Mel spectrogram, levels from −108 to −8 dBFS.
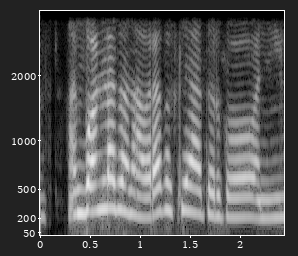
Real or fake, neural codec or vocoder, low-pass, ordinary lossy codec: fake; codec, 24 kHz, 3.1 kbps, DualCodec; 3.6 kHz; none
